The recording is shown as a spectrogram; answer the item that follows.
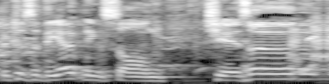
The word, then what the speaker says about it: Chisum: It stars John Wayne, and it's called Chisholm. Thank you. And it's spelt C-H-I-S-U-M.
